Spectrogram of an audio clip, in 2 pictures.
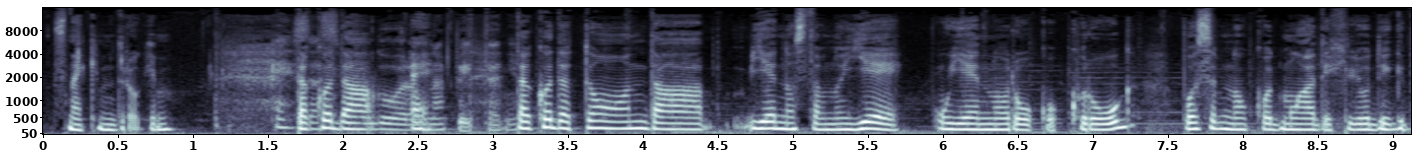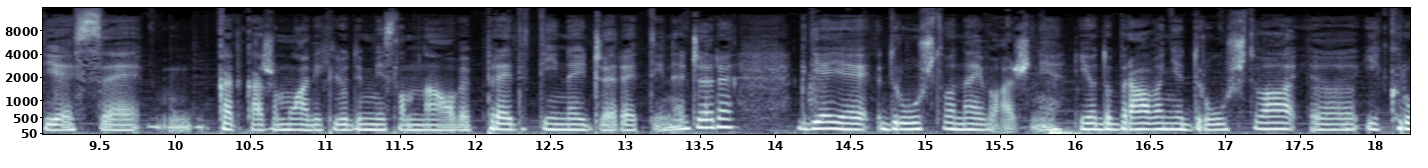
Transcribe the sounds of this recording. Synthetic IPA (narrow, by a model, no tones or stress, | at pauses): snekimd̪ɾṵɡim | t̪akod̪aɡooɾeapiːt̪aɲt̪ako̞d̪at̪o̞ːond̪ajed̪no̞st̪aʋnoje | ujed̪nuɾuːkukɾuːɡ | po̞ːse̞bnoko̞d̪mlˠaːd̪ixʎuːd̪iɡd̪jesekad̪kaːʒemːlˠaːd̪ixʎuːd̪imislˠimnao̞ʋepɾed̪t̪inejd͡ʒḛɾʔet̪inejd͡ʒeɾe | ɡd̪jejed̪ɾuːʃt̪ʋo̞naːjʋa̰ʒnḭjeio̞d̪o̞bɾaːʋaɲed̪ɾuːʃt̪ʋaikɾu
